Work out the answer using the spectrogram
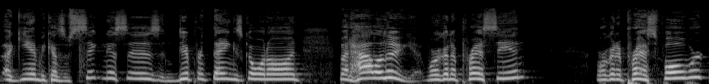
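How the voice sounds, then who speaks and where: A male pastor hosting a teaching broadcast, raspy and nasal with a head cold, talking casually and straight to his viewers. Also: extremely high pitch. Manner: relaxed, speaks straight to viewers. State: congested from a virus.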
